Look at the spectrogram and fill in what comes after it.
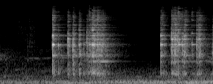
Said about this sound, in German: Hören Sie bitte auf, Frau Risse. Das ist lauter schmutziges Geschirr. Das muss in die Spülmaschine.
